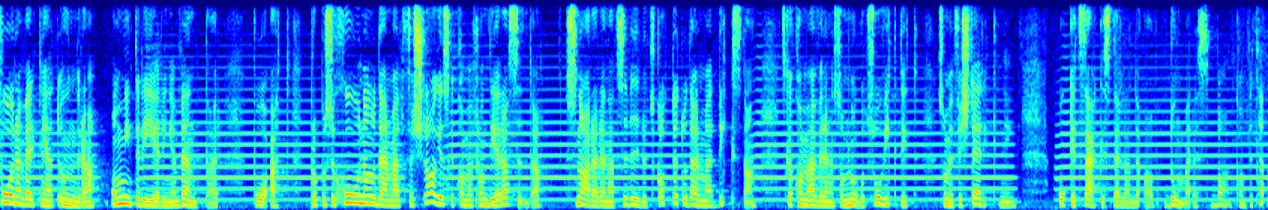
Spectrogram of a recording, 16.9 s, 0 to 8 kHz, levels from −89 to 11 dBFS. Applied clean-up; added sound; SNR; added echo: none; Trumpet; 13 dB; none.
